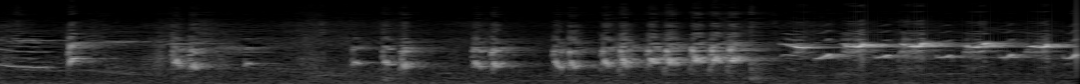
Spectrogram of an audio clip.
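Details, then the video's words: Bornean white-rumped shama giving a varied run of short whistled and harsh notes that grows louder and faster, ending in a series of clear, high, repeated whistles. "murai borneo"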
